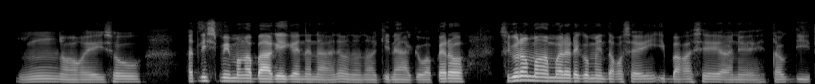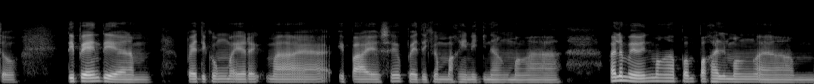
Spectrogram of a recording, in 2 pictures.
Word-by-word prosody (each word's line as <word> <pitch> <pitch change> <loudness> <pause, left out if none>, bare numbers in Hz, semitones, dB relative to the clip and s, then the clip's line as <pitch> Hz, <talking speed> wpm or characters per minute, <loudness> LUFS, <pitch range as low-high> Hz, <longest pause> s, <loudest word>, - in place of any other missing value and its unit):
Hmm, 130 +2 -5
okey. 115 0 -2
So, 130 -1 -2 0.5
at 145 - 0
least 170 -2 +1
may 155 - +5
mga 145 -1 +3
bagay 130 -1 +7
ka 125 - +3
na 120 - -2
na 115 -1 -2
ano 125 -1 -3
'no 110 - -4
na 110 0 -5
ginagawa. 115 0 -3
Pero 140 0 +5 0.4
siguro 185 +5 +7
mga 175 -3 +5
marerekomenda 145 -4 +3
ko 125 - -3
sa'yo 125 +1 -1
'yong - - -10
iba 125 -2 -2
kasi 125 0 -3
ano, 115 0 -4
eh, 110 +1 -8
tawag 115 0 -6
dito, 115 -2 -7 0.4
depende, 150 -2 +5
um, 115 0 -5 0.3
puwede 125 0 0
kong 130 -1 -4
maire 125 0 -1
maipayo 120 0 -2
sa 150 +3 -3
puwede 115 -5 -4
kang 120 +1 -5
makinig 115 0 -6
ng 110 0 -4
mga, 110 0 -5 0.8
alam 180 +3 +6
mo - - +3
yun 140 +1 +2
mga 150 -1 -1
pampakalmang, 130 -3 -2
um 110 -1 -4
125 Hz, 170 wpm, -25 LUFS, 115-140 Hz, 0.8 s, bagay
